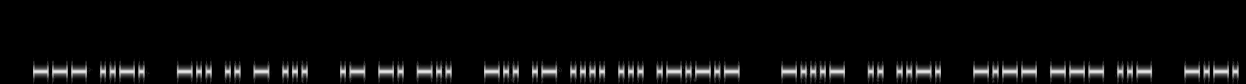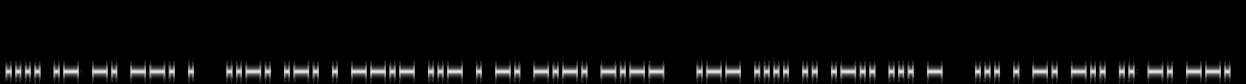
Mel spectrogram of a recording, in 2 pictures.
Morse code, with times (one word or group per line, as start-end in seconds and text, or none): 0.3-1.4 OF
1.8-3.1 DITS
3.4-4.5 AND
4.8-7.4 DAHS.
7.8-8.4 <BT>
8.7-9.4 IF
9.7-11.5 YOU
11.9-14.4 CHANGE
14.7-19.1 FREQUENCY
19.4-21.9 WHILST
22.2-24.8 SENDING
